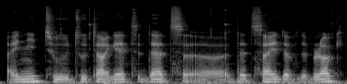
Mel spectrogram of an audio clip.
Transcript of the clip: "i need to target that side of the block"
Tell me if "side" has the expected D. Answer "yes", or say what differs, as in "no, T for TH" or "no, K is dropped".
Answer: yes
